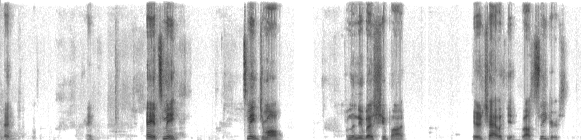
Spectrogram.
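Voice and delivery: easy, friendly, calm nice-guy voice. Greeting listeners of the new best shoe pod to chat about sneakers, in a calm nice-guy voice. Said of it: "calm voice today?".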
